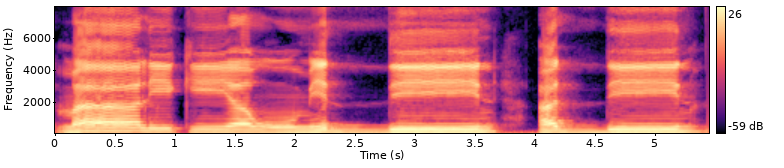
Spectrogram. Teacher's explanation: alif lam syamsiah yaitu alif lam yang ditulis tapi tidak dibaca langsung ke huruf Dal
